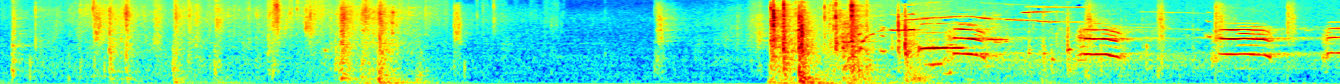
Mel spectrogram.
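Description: A door opens in a lighthouse scene in a radio drama: a sharp burst of handling noise, followed by a few high, squeaky creaks and thuds.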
